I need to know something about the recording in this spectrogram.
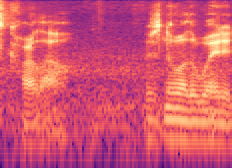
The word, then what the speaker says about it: Carlisle: We're coming up on a place that I think I know how to pronounce, and it's called Carlisle. That's how we would say it in America, at least. Carlisle.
